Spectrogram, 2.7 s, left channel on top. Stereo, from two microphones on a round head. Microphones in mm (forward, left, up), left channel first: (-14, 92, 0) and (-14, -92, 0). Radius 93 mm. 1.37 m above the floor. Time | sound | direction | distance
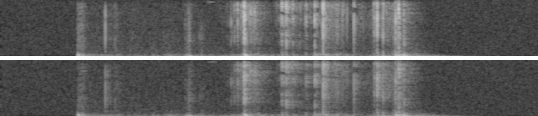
0.4 | tearing paper | 25° left (ahead or behind) | 0.5 m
